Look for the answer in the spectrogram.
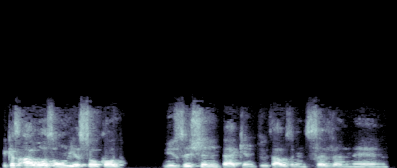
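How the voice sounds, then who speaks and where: A man from Afghanistan hosting a casual podcast interview, speaking haltingly with many fillers and restarts. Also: mid-range voice, fairly even intonation, dark tone, lo-fi sound. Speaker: podcast host. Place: Western Australia.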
